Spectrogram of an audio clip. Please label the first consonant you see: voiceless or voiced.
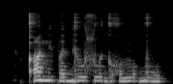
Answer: voiceless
